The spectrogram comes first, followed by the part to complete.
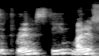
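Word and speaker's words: Rammstein: a lot to to ramstein or how do you pronounce it ramstein i didn't say ramstein because i'm because i'm real ramstein okay in german it's ramstein but ramstein sounds also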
